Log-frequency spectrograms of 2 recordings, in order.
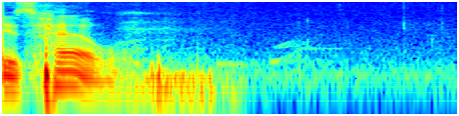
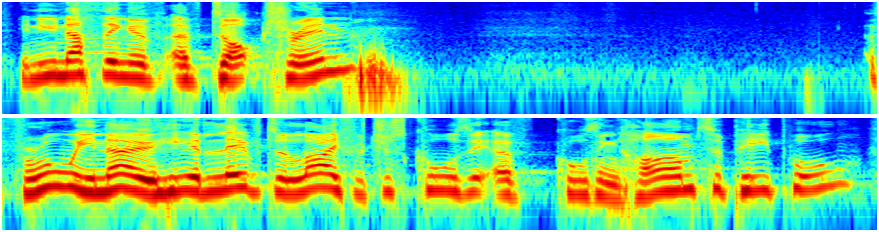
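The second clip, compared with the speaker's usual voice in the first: raised, loud preaching; preaching at full force; 7 semitones higher, 4 dB louder than usual. Real, not acted. Pastor urging his church, loud and high. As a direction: drive it home to the congregation.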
